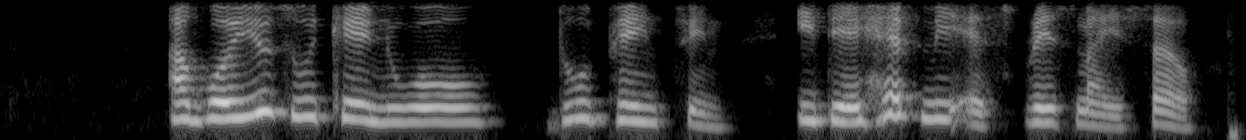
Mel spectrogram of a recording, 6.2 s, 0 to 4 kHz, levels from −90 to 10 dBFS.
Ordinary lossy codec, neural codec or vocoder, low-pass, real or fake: Opus, 24 kbps; codec, 16 kHz, 2 kbps, X-Codec, WavLM features, trained on Multilingual LibriSpeech; 3.6 kHz; fake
